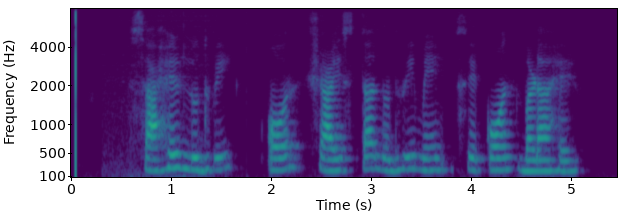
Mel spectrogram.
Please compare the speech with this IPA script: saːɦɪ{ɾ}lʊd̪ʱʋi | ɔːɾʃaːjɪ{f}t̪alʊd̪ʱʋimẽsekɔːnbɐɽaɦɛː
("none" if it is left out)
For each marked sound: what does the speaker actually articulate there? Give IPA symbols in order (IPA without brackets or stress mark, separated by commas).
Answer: ɾ, s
